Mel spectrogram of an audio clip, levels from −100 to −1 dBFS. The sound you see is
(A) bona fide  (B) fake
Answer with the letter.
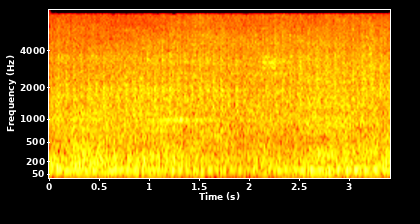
A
